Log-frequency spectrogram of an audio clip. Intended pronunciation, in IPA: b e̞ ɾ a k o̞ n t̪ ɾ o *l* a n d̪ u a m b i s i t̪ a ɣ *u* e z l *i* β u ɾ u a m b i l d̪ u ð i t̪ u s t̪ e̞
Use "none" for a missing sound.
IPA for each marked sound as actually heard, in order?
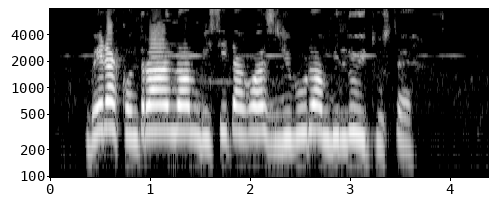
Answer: l, o, i

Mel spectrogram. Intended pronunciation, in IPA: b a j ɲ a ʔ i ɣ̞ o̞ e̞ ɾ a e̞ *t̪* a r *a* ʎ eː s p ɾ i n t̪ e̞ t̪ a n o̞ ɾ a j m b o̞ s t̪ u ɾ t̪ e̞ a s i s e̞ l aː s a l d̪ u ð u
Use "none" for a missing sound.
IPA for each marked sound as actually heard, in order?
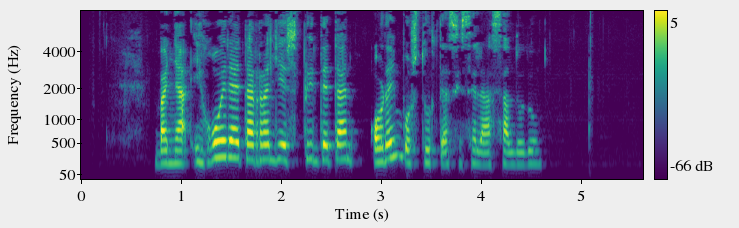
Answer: t̪, a

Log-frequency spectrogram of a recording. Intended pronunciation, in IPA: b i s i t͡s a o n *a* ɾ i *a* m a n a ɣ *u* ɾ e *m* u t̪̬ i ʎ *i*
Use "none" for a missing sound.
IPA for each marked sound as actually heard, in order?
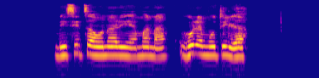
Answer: a, e, u, m, a

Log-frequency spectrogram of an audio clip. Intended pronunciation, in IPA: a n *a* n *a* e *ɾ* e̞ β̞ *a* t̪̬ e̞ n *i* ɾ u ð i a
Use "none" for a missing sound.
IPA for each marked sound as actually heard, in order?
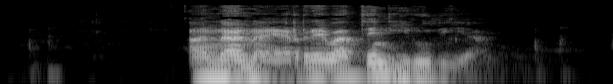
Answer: a, a, r, a, i

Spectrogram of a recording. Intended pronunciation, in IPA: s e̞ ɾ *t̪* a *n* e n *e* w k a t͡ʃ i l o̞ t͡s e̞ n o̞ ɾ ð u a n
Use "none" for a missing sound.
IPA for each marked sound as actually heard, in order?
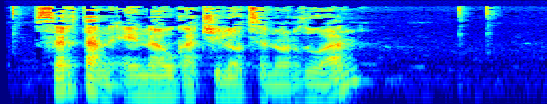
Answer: t̪, n, a

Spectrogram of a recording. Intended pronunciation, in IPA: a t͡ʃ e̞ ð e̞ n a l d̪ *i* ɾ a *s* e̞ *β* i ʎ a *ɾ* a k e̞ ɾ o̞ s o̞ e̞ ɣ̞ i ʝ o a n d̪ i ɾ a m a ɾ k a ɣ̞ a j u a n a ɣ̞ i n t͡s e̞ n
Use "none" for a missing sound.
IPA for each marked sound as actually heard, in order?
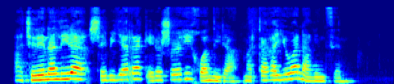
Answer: i, s, β, r

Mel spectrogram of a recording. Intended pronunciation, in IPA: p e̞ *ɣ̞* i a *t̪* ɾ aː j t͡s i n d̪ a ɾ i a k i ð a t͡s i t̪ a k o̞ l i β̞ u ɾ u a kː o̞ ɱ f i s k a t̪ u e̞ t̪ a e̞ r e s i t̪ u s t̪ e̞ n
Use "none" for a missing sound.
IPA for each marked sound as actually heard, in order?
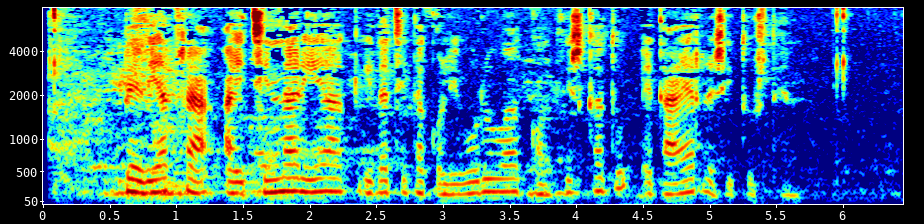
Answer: ð̞, t̪

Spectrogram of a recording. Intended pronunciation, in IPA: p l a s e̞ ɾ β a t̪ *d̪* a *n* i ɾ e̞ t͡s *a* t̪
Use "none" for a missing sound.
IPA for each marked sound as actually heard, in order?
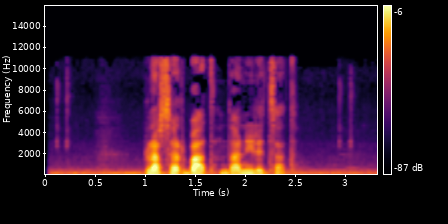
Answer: d̪, n, a

